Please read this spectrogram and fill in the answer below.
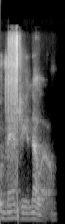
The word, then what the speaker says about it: Manganiello: Joe Mangianello.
